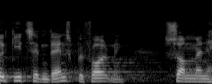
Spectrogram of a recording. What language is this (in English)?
Danish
